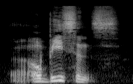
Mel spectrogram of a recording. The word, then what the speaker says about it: obeisance: Some guy at the, you know, garage, he says, yeah, we're going to I have to say it right, an orgy later. Obeisance. – Okay, now I know the word. – Yeah, I'll say it properly from now on.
